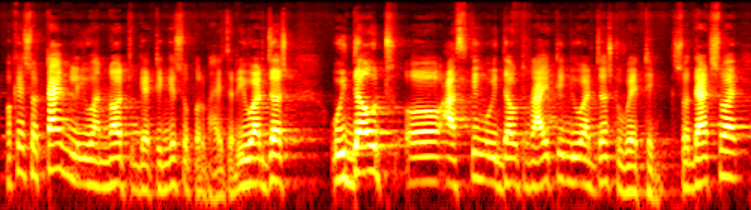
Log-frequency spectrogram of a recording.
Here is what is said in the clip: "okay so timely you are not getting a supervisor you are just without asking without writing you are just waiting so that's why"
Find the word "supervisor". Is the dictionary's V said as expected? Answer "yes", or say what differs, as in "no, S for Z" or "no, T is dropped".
no, B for V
